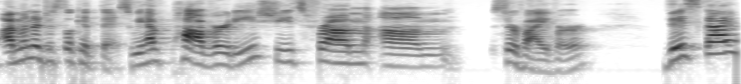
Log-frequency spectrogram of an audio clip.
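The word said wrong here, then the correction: Parvati: Not Poverty, but Parvity. – Parvity. Oh, okay. You have to enunciate.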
